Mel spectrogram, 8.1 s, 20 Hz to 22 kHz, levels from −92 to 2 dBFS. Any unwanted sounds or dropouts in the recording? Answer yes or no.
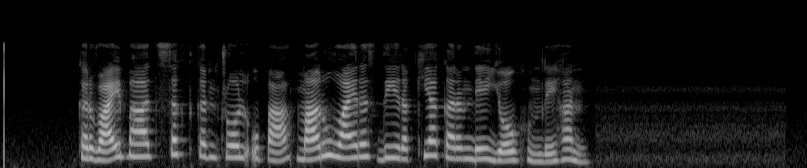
no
